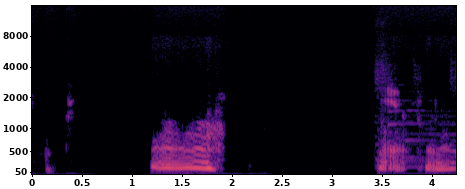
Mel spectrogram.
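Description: A man's voice giving a short wordless hum, a little over a second in, and voicing again near the end, with quiet gaps between.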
